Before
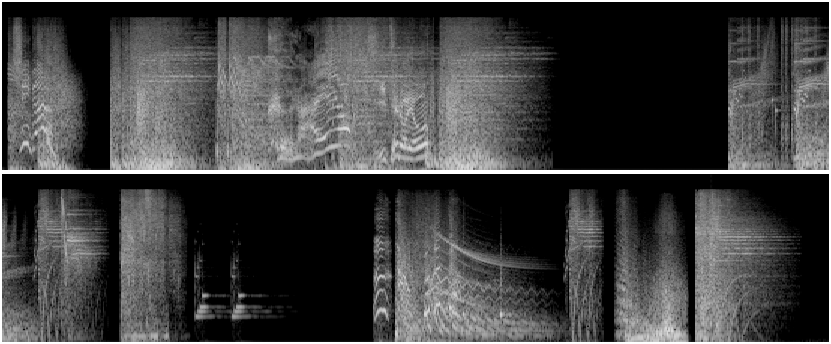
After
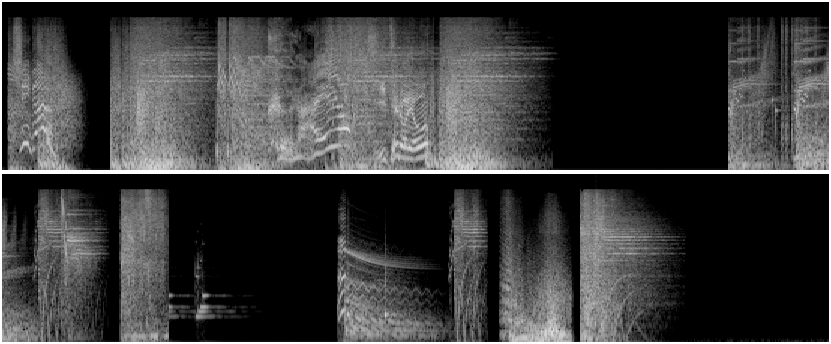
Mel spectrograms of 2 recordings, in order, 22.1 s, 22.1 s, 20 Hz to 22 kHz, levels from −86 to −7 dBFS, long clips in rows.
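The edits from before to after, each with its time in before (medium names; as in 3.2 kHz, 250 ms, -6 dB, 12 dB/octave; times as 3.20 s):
13.24–13.72 s: delete
16.07–17.13 s: delete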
